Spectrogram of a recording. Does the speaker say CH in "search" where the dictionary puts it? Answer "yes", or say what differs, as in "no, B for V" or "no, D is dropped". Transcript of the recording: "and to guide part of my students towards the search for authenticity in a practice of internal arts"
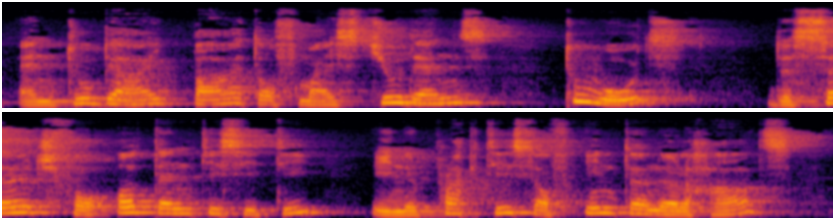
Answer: yes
